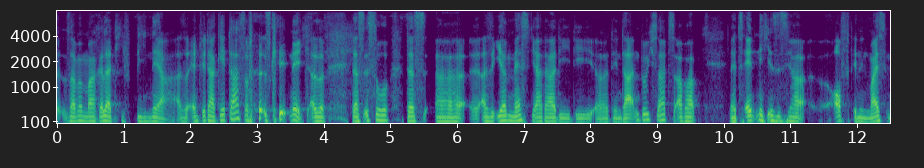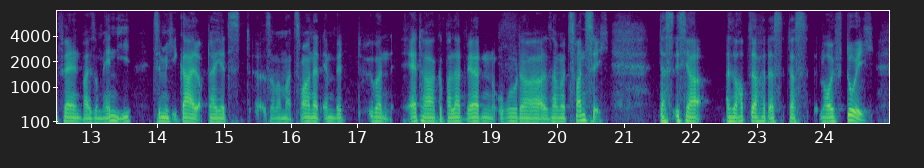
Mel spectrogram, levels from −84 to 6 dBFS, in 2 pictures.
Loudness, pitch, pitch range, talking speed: -19 LUFS, 105 Hz, 100-120 Hz, 175 wpm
